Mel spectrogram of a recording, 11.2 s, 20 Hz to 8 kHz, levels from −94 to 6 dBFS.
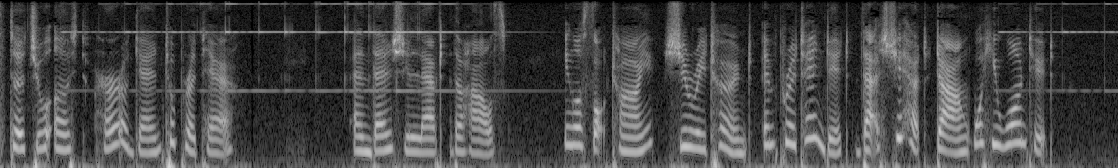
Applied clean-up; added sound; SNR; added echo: none; Bell; 15 dB; none.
